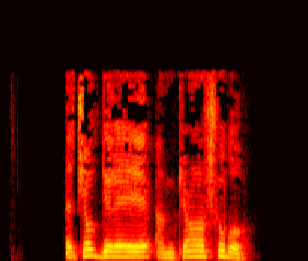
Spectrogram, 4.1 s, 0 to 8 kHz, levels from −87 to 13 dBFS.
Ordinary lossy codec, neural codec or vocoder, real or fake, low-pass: MP3, 24 kbps; codec, 16 kHz, 1 kbps, FunCodec, trained on Chinese and English, 50 frames a second; fake; 7.2 kHz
